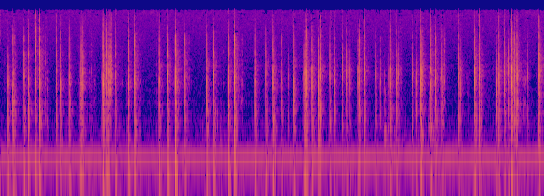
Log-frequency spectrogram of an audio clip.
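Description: A small, hollow, printed yellow and red cardboard candy box is held in both hands and tapped and scratched with long acrylic nails. Quick, dry clicks and scratches come in a steady, busy stream with very little ring, over a constant low hum.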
